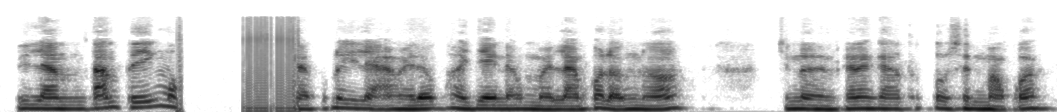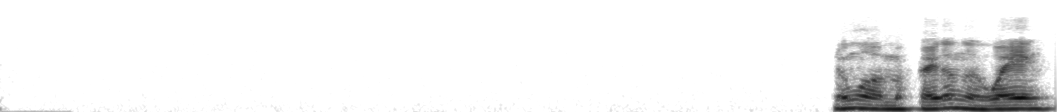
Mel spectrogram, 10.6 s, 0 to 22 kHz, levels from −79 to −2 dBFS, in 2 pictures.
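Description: At 0.89 s a live cable is pulled and plugged in. The broken connection gives a pop, then 0.56 s of near silence. As only the tip touches, 0.25 s of 50 Hz mains buzz leaks in, and a second pop brings the sound back at 1.50 s.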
